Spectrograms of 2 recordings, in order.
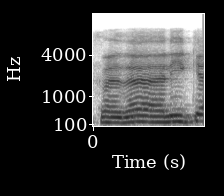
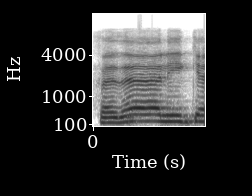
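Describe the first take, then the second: No difference in how they are said.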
